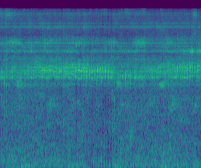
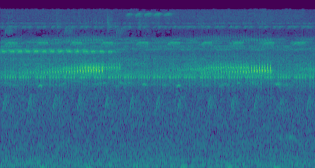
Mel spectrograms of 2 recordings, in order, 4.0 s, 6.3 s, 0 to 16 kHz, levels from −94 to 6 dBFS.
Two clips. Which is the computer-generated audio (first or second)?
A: first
